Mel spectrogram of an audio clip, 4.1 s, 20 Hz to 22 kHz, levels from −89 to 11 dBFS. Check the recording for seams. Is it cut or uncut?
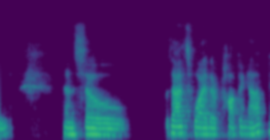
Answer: uncut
